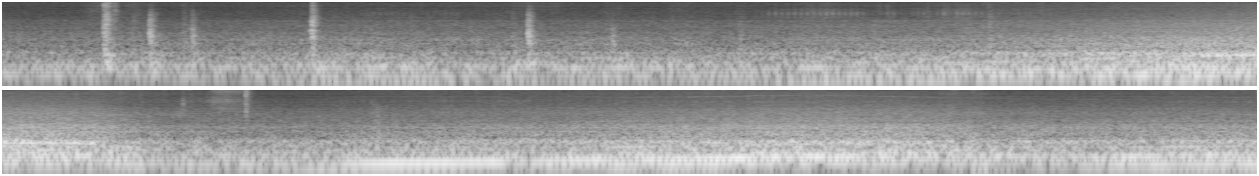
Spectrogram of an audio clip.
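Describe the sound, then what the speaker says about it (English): Steady traffic noise of cars rolling past on a road, heard from inside a truck cab, a continuous broad rumble that swells around the middle and stays loud, with a few faint clicks early on. "There's quite a lot of cars on the other side as well."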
